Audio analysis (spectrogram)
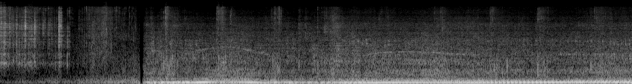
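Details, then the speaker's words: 2003 Ford Explorer after engine and transmission swap, first start with coolant added (it had started rough before): after some clatter it catches and settles into a steady even low rumble, no knocks or stumbles; healthy running engine. "the sound of a car that's alive"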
